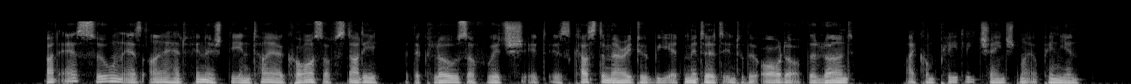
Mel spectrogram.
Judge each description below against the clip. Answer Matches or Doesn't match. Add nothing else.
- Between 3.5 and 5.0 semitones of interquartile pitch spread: Doesn't match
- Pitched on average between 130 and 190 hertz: Doesn't match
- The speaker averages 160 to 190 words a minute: Matches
